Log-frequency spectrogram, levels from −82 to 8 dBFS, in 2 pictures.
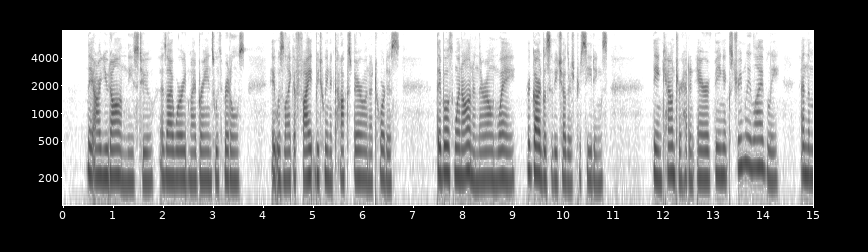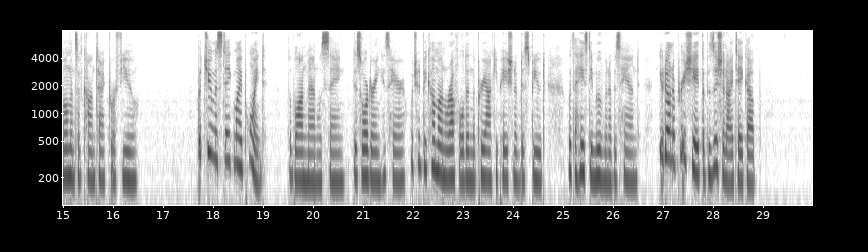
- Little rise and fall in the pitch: Yes, narrow, 2.1 semitones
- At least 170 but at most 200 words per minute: Yes, average, 180 wpm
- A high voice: Yes, high, 195 Hz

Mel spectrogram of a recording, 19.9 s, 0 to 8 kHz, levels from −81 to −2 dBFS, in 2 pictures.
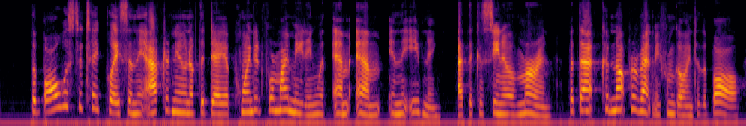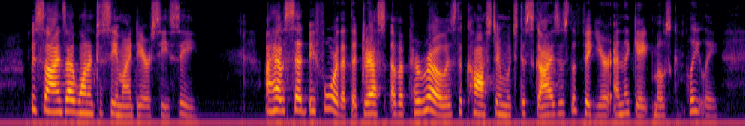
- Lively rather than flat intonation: No, average, 4.4 semitones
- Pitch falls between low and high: No, high, 215 Hz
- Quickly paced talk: Yes, fast, 210 wpm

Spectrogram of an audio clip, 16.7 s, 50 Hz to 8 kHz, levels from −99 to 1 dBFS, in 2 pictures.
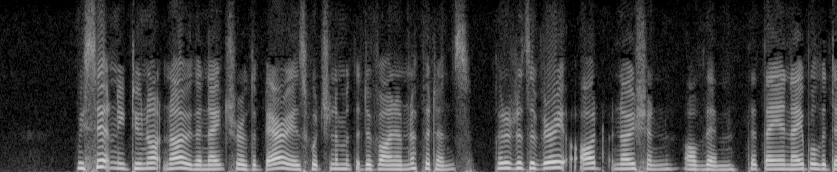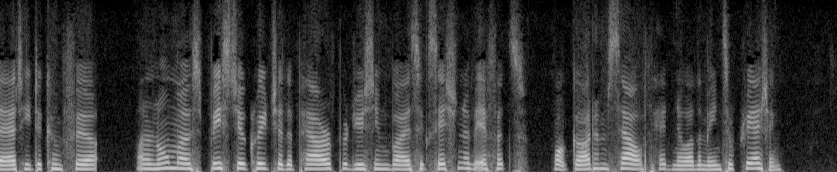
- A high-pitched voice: Yes, high, 210 Hz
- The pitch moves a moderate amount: No, narrow, 2.3 semitones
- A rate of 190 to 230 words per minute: Yes, average, 195 wpm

